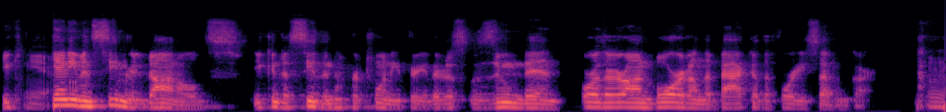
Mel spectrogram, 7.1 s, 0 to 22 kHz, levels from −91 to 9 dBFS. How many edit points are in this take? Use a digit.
1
